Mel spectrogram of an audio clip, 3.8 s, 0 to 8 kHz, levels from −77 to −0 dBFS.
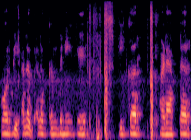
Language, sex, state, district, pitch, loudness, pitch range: Hindi, male, Haryana, Rohtak, 135 Hz, -21 LUFS, 130-140 Hz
